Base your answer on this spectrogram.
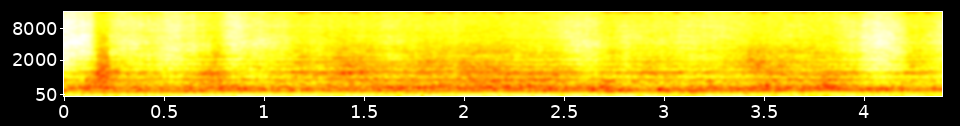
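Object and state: Plastic paddle hairbrush.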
